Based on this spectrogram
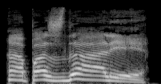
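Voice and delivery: high, drawn-out cry of anger; slow, stretched, high-pitched angry call. A narrator's reading. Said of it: "гневно крикнул Корнет".

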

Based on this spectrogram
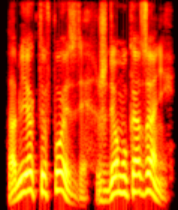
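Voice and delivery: officer's voice over the radio; radio report. Acted.

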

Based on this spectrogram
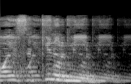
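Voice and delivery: ordinary talk

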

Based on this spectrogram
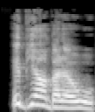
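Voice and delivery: loud call up to the trees; a loud shout of his name. A narrator's reading. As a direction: yell to him from below. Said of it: "crient les trois frères".

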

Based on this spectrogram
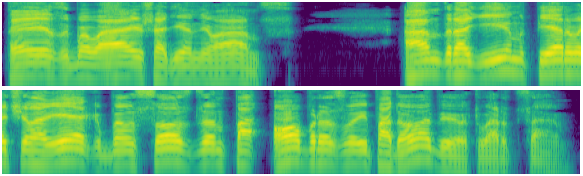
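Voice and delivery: put-on loud, high old man, emphatic; old dead mentor. A narrator's reading. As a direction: correct your pupil as the dead elder. Dead old man corrects the hero.

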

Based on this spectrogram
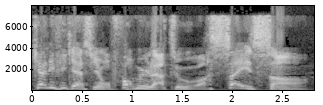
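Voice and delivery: put-on race-track loudspeaker voice; mock megaphone announcer. Radio host answering co-host's wish for a megaphone, mock announcer voice. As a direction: boom out the schedule like a pretend track announcer.

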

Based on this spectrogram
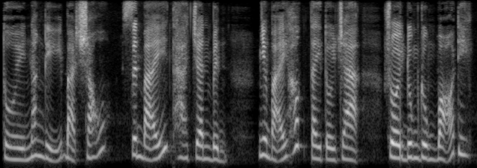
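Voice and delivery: ordinary delivery, nothing marked

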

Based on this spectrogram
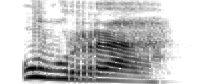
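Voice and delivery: high, loud hurrah; big drawn-out hooray; joyful cheer. A narrator's reading. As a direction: cheer like a delighted dad. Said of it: "dijo papá".

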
